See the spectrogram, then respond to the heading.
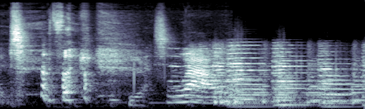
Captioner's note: laughs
